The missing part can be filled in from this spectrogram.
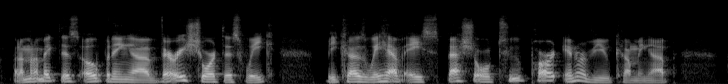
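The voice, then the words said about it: Sick, under-the-weather voice. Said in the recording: “As you can hear, I am a bit under the weather. My voice is a little bit better than it was last week”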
